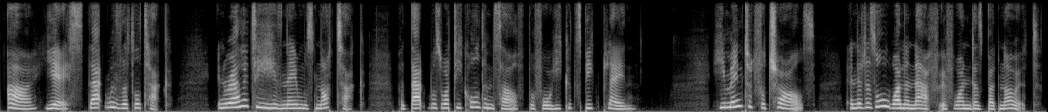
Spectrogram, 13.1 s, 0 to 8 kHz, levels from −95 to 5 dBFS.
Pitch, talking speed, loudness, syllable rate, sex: 280 Hz, 190 wpm, -19 LUFS, 5.0 syllables/s, female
